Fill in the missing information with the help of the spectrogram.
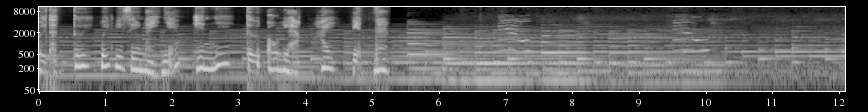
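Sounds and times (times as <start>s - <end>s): background music: 0.0s - 12.0s
cat meowing: 6.8s - 8.4s, 9.4s - 10.4s.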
